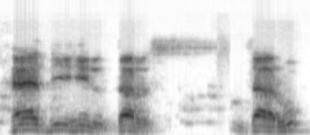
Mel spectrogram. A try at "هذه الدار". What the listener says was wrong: Stop. Là, je te prends une petite légère erreur. Hein. C'est que c'est une lettre shamsia. Donc, tu ne prononceras pas le lam. Tu prononces une shadda avec le dal qu'on doit bien entendre, mais pas le lam. Donc ça donnera هذه الدار.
